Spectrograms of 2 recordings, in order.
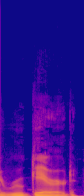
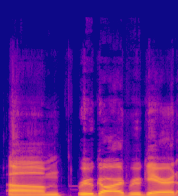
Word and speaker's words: Rugaard: Rugard. I literally both of them are actually correct pronunciations depending on the timeline of the book series, but that's a different note.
